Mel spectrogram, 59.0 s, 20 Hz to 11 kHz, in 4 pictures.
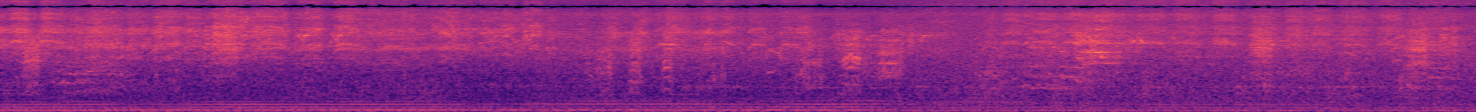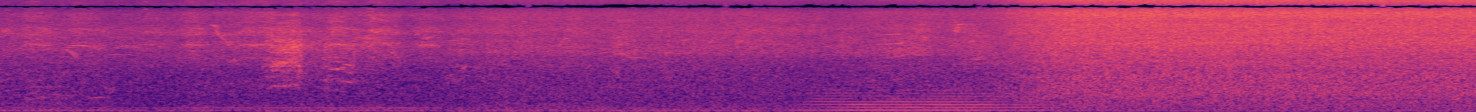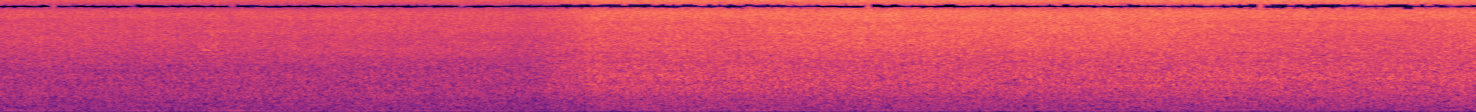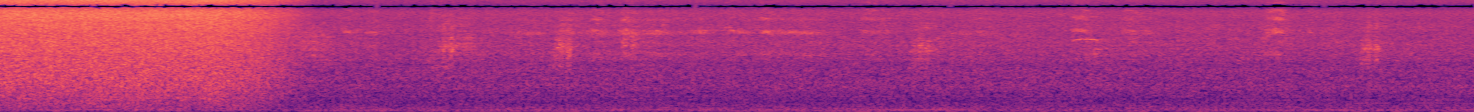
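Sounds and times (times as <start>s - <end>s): waterfall rushing: 24.8s - 47.8s.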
